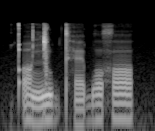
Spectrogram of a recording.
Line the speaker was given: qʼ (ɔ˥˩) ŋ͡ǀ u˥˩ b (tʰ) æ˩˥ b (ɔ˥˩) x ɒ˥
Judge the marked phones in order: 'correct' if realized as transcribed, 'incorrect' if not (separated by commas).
correct, correct, incorrect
